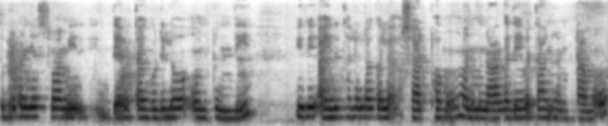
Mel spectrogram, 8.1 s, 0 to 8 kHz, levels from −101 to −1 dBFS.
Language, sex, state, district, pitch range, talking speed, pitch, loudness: Telugu, female, Telangana, Nalgonda, 195-220 Hz, 110 wpm, 210 Hz, -14 LUFS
